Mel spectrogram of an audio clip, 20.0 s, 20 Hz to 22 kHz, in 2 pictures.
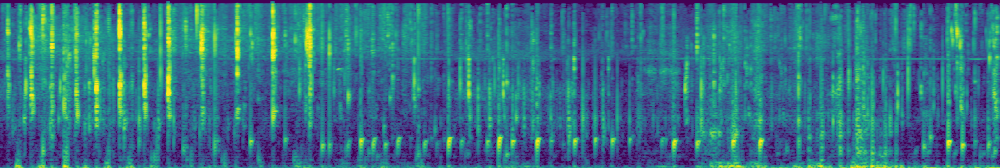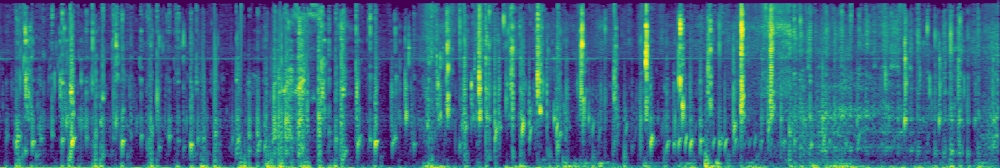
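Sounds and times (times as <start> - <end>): wet mouth clicks and smacks: 0.0 - 20.0
low rumble: 17.6 - 20.0.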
